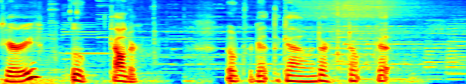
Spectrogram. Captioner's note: sing song chat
